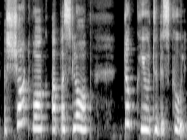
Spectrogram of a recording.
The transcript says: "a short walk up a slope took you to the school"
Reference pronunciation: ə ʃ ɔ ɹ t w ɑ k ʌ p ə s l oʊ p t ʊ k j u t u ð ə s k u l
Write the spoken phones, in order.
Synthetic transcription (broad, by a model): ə ʃ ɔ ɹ t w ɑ k ʌ p ə s l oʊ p t ʊ k j u t u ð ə s k u l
